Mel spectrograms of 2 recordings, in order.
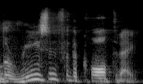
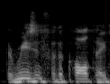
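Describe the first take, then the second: First: The voice drops low and sounds forceful. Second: The voice stays light and sounds weak. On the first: The speaker calls it right. "my tonality drops. But is there power behind it?" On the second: The speaker calls it wrong. "it's not like"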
